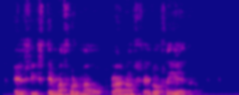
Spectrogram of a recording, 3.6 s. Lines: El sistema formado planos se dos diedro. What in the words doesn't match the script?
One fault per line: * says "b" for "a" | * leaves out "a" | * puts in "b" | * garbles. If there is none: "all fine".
all fine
